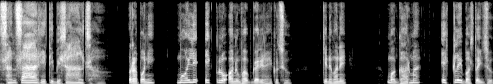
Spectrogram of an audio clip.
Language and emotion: Nepali, sad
